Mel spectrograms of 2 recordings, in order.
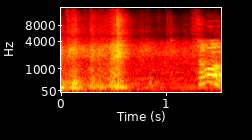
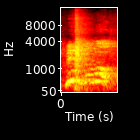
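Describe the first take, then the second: First: Slow, breathless whispered order; whispered urging. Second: High, loud sudden command; shouted order. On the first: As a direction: hiss it slowly under the breath. Healer urging spirit, whispered. (pabulong na utos) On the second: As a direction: snap it out loud. Healer urging spirit, shouted. (malakas na sigaw) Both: Real, not acted.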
